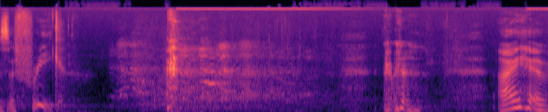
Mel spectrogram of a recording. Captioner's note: laughter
